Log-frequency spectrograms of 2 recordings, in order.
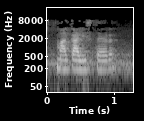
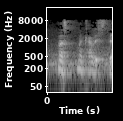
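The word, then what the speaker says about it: Mac Allister: So how do you say his name? – McAllister. – McAllister. It, yeah, that's right.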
